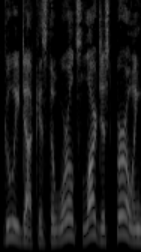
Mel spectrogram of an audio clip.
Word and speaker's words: geoduck: The geoduck pronounced gooeyduck is the world's largest burrowing clam.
